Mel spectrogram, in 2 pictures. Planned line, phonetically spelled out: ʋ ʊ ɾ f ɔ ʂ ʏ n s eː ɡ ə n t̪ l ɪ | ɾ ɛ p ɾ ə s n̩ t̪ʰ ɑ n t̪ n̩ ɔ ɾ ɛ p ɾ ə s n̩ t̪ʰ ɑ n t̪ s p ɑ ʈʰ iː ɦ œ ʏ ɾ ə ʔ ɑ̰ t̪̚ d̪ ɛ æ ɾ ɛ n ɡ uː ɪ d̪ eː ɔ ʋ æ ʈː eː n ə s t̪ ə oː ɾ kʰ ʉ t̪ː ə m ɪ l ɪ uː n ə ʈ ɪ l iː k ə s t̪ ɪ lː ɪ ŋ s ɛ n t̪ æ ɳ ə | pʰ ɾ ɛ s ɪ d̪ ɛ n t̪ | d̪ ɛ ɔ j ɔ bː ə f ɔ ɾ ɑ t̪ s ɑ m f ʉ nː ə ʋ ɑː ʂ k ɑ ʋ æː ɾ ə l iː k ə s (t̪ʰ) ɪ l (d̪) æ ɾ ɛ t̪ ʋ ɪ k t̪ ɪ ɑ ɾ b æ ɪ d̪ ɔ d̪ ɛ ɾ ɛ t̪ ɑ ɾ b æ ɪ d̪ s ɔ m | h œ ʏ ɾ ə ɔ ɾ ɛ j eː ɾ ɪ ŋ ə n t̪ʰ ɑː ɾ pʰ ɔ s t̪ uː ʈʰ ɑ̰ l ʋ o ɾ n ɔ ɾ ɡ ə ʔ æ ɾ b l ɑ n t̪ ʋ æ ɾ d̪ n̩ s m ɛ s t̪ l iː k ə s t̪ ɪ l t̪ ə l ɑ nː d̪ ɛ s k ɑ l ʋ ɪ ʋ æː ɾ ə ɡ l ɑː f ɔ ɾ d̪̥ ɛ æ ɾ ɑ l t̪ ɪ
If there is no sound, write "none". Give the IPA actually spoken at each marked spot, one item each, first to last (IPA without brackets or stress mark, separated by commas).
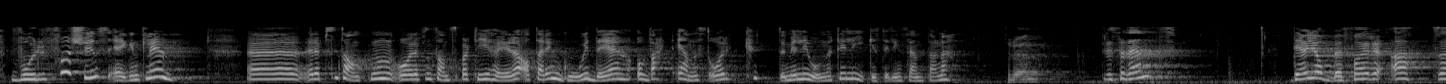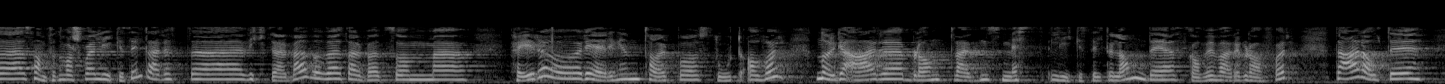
t̪, t̪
